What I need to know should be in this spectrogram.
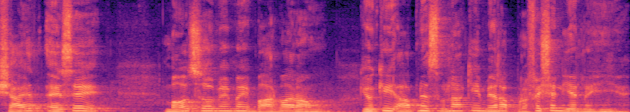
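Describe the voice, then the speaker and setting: A man with a non-native accent and a high pitch, amid noticeable background noise and audible room echo. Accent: non-native Hindi. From Telangana, India. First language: Telugu (speaking Hindi). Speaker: orthopedic surgeon and religious speaker. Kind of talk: speech at a festival. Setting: stage with audience. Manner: halting.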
